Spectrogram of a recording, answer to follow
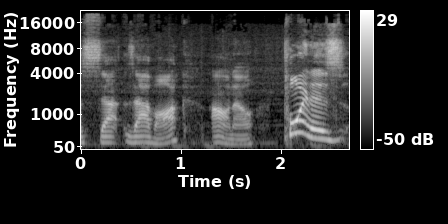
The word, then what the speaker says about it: Zavok: But as I was pulling down figures for this video, I did come across the Zavok, or I thought his name was Zavik, but people pronounce it Zavok.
